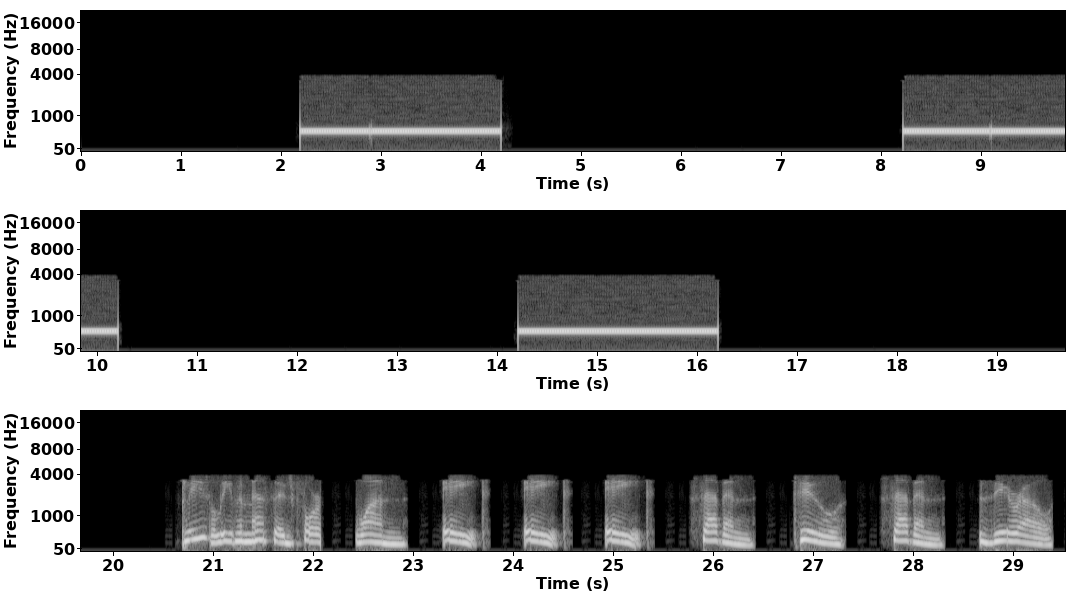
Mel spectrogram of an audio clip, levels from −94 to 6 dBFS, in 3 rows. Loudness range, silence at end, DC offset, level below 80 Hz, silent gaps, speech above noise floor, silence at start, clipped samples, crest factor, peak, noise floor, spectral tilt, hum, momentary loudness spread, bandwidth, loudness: 7 LU; 0.15 s; 0.1%; -54 dBFS; none; over 74 dB; 2.2 s; under 0.1%; 14 dB; -6 dBFS; under -90 dBFS; -12 dB/octave; none; 8 LU; 4 kHz; -16 LUFS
